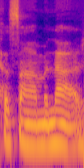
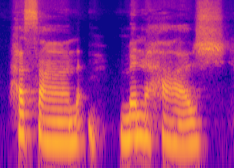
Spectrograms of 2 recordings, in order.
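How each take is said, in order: First: The name is said in the speaker's usual pronunciation. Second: The name is said imitating its owner's pronunciation. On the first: It is the speaker's preferred habitual form. The speaker calls it wrong. "That's how I say it" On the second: It follows how the name's owner says it. The speaker calls it right. "so I try to say it the way he says it"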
